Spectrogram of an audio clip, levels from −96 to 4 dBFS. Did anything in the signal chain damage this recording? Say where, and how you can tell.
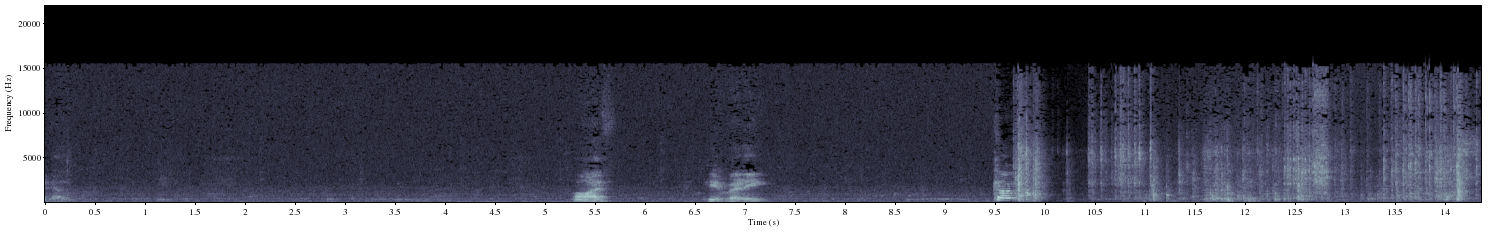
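Yes, at the Bluetooth link: lost LE Audio frames. There's a 37.5 ms dropout at 4.59–4.63 s, which fits about five 7.5 ms frames, and a single one at 7.63 s. Each gap sounds like a brief noisy smear. The LC3 decoder covers the missing frames by replaying the last spectrum with random signs.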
